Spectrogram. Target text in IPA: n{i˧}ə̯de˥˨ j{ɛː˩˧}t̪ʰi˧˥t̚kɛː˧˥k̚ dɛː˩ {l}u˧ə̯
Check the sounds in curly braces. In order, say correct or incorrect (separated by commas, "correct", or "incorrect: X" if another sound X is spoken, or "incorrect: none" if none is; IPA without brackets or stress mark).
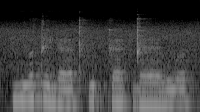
incorrect: i˧˥, correct, correct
